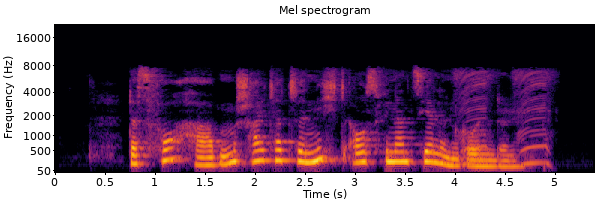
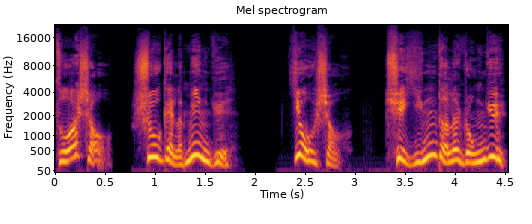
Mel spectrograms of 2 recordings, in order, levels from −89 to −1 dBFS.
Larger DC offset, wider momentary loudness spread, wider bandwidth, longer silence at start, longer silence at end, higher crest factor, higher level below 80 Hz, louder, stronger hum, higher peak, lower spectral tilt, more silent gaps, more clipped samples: neither; about the same, 11 LU vs 10 LU; second, 7.8 kHz vs 19 kHz; first, 0.75 s vs 0 s; first, 0.45 s vs 0.05 s; about the same, 18 dB vs 16 dB; second, -62 dBFS vs -56 dBFS; second, -21 LUFS vs -16 LUFS; neither; second, -4 dBFS vs 0 dBFS; first, -7 dB/octave vs -4 dB/octave; second, none vs 0.58-0.75 s, 1.92-2.18 s; neither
